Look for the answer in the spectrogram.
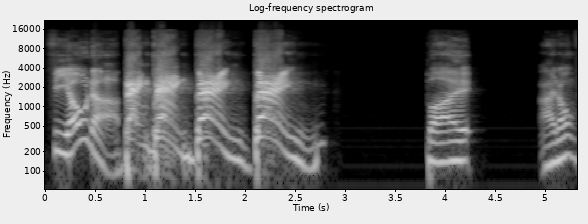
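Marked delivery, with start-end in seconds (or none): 0.8-2.8 loud, high shouted bang bang; mock gunshots. Joking about Fiona, loud mock gunshot shouts. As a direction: yell the gun noises.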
